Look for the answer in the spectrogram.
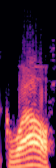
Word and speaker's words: Guelph: You're coming all the way from Ontario, Canada, out of Guelph, is that what it's called? – It's Guelph. You pronounced it correctly. Yes. The spelling looks like you might have to sound like a cat with a hairball to pronounce it.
